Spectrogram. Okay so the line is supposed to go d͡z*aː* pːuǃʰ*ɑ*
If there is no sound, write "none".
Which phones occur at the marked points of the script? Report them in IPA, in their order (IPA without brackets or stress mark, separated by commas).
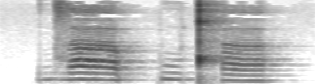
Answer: aː, a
